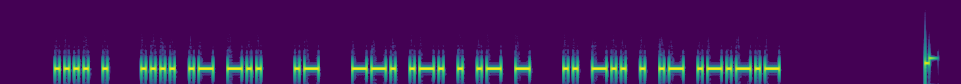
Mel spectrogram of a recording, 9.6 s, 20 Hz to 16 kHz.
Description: Morse code, heard as a keyed tone, about 25 wpm, 700 Hz. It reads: HE HAD A GREAT IDEA.
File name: practice / 25wpm / Sentences with 3-Word Phrases - 25wpm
